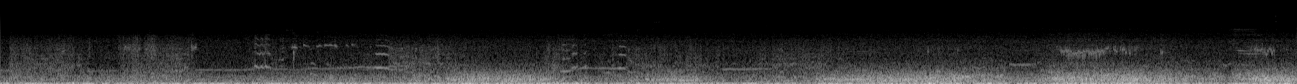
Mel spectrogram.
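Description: Wind buffeting the microphone of a camera on a selfie stick during a tandem paraglider flight, a rough, uneven rush that swells and eases, with a few faint wavering tones in the middle.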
